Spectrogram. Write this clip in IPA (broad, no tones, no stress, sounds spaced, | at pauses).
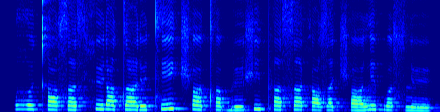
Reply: ʁʷ i kʰ ɒ sˤ i s x ø ɾ ø tˤ i ɾ ø tʰ e t͡ʃʰ ɒ tʰ ɒ b ø ʃ i pʰ e sˤ i x ɒ zˤ e t͡ʃʰ ɒ l e b ɔ s l ø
